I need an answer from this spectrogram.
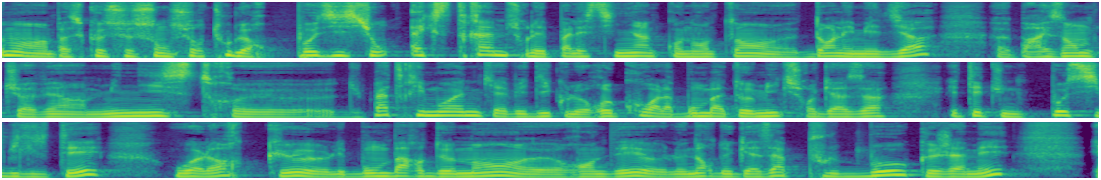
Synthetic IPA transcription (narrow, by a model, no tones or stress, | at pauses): əmɑ̃ɛ̃paʁsə̥kəsəsɔ̃syʁt̪ulœʁpozisjɔ̃ɛkst̪χɛmsyʁlepalɛst̪injɛ̃kɔ̃nɑ̃t̪ɑ̃ød̪ɑ̃lemed̪japaʁɛɡzɑ̃plət̪yavɛɛ̃minist̪χəd̪ypat̪χimwankʲiavɛd̪ikələʁəkʰuʁalabɔ̃bat̪ɔmiksyʁləɡazaet̪ɛt̪ynpɔsibilit̪eualɔʁkʰəlebɔ̃baʁd̪əmɑ̃øʁɑ̃d̪ɛølənɔʁd̪əɡazaplybokəʒamɛ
